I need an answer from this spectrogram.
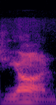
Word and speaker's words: Jan: Some say Jan, but the way Europeans pronounce it is Jan, J-A-N, the first brother, and Hubert, H-U-B-E-R-T, Van Eyck.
